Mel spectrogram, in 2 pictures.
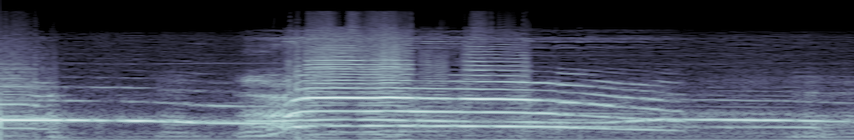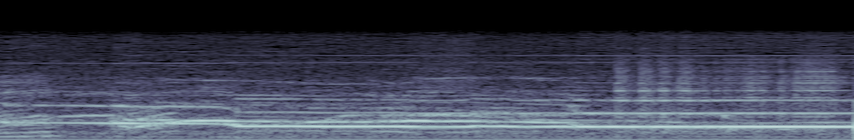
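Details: Young Northern Inuit dog Kodiak, five months old and learning to sing, holds a steady howl, briefly jumps higher and breaks, then settles into a long, even, slightly falling tone.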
